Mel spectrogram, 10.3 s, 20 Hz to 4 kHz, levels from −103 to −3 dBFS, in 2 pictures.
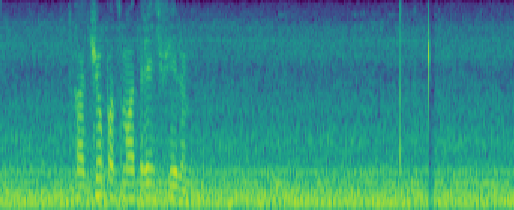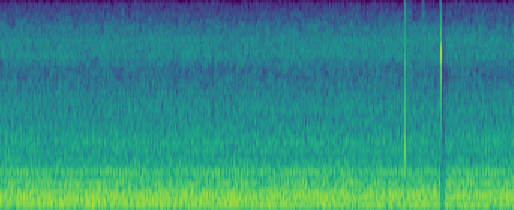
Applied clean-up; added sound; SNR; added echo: none; none; none; none.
